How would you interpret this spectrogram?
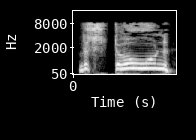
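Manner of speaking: high, loud, stretched cry; calling out. A narrator's reading. Mad bishop calls after his lord for the stone, crying out. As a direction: call it out in a very high voice. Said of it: "Jeremias called again".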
